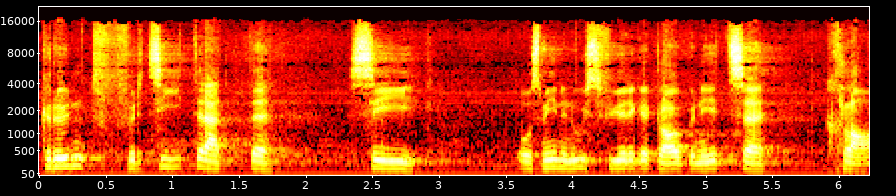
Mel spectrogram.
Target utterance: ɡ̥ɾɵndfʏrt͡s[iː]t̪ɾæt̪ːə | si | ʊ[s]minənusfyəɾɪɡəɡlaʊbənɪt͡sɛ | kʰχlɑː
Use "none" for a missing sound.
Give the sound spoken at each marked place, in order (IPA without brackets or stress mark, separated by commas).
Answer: iː, s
